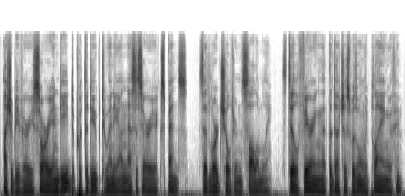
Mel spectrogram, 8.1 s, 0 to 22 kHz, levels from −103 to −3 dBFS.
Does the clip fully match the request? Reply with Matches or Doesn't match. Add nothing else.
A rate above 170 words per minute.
Matches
